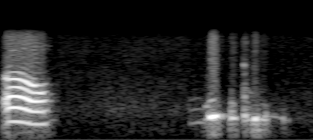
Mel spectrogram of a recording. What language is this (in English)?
Bodo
